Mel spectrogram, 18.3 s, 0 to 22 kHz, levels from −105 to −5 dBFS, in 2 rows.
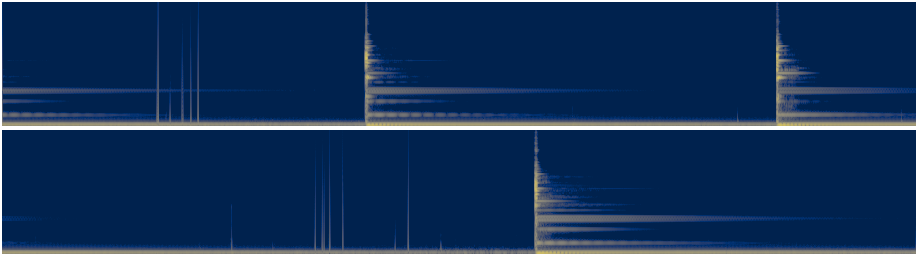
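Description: From 1.55 to 1.96 s, and again from 12.27 to 13.20 s, processor overload crackle breaks up the audio. The processor fell behind on buffers of around 10 ms, and several were skipped outright, so each burst is gritty tearing made of hard-edged dropouts. On a waveform these are short flat gaps with abrupt edges. On a spectrogram they are thin vertical broadband streaks clustered within each burst.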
